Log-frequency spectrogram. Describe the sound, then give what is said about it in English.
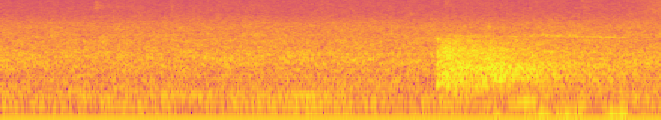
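A single gunshot, a muffled crack that rolls off in a short fading echo over quiet outdoor background noise. No one speaks. “That sounded like a gunshot.”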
